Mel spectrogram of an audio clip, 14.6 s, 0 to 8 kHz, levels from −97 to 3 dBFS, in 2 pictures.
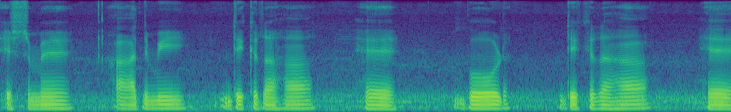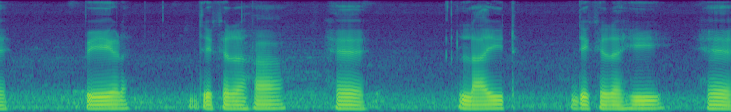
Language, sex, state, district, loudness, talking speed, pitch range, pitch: Hindi, male, Uttar Pradesh, Jalaun, -17 LUFS, 70 wpm, 100-105 Hz, 105 Hz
